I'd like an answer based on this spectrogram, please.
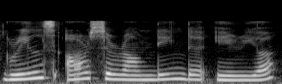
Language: English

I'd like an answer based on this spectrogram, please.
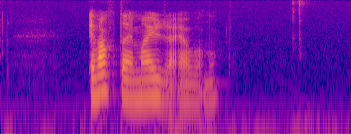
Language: Faroese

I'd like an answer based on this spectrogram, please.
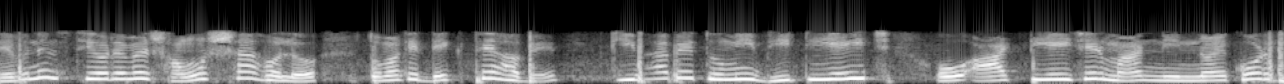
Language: Bangla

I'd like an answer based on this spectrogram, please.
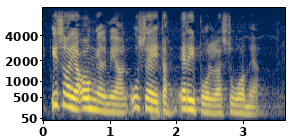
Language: Finnish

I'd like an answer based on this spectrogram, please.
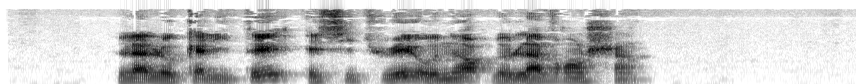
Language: French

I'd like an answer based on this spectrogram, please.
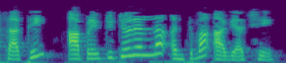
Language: Gujarati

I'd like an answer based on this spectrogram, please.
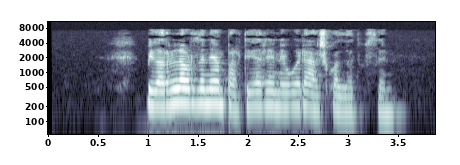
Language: Basque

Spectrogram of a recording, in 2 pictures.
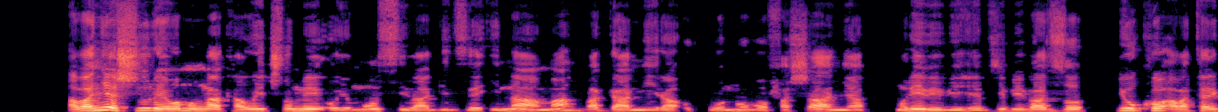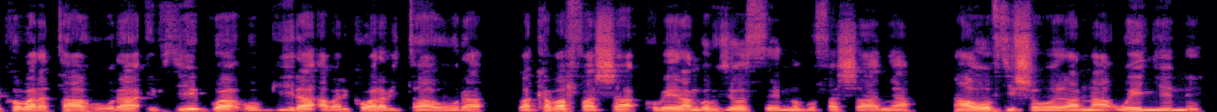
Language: Rundi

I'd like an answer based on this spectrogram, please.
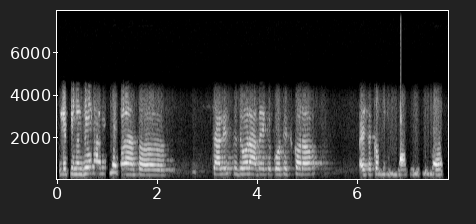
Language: Maithili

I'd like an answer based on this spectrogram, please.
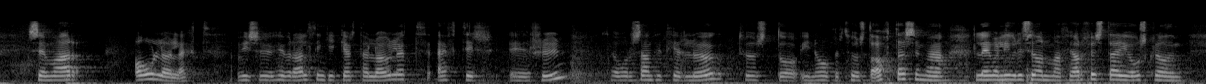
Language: Icelandic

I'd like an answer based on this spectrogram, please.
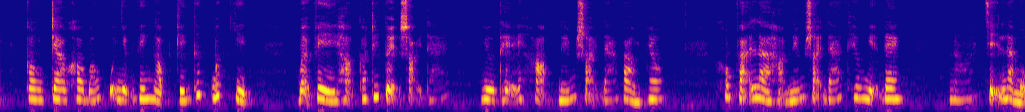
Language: Vietnamese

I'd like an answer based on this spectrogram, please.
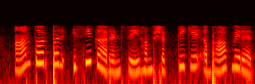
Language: Hindi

